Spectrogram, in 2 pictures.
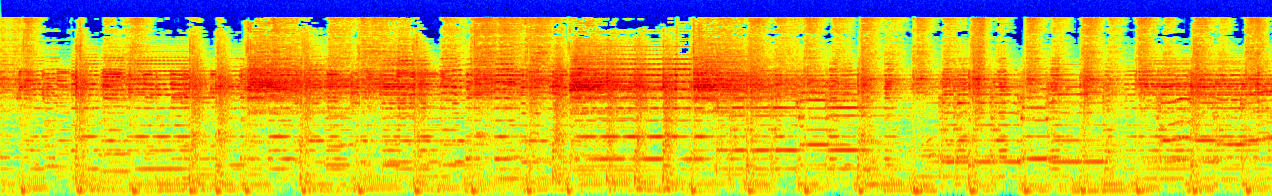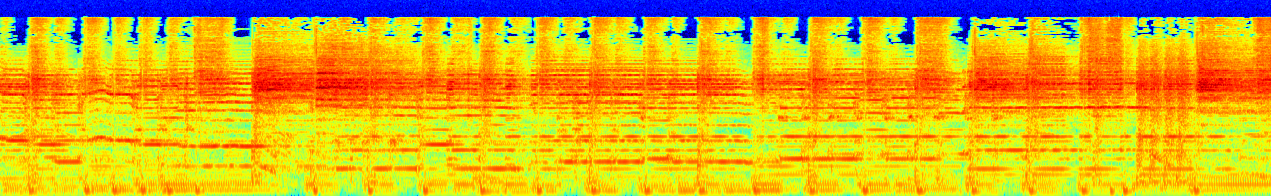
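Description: Live band playing an instrumental break in a pop song: a guitar melody of stepping notes over drum kit and bass, with a steady beat.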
